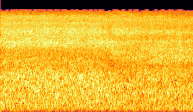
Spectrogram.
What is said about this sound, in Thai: ได้ยินเสียงน้ำไหมครับ โห ข้างนี้เป็นน้ำตกนะครับ บรรยากาศดีมากนะครับ อันนี้เป็นน้ำตกนะเป็นไงบ้างครับท่านโอเคไหมครับบรรยากาศน้ำตกฟังเสียงนะครับ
